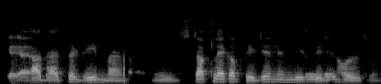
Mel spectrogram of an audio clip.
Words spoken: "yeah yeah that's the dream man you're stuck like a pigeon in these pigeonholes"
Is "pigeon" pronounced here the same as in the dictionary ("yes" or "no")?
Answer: yes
